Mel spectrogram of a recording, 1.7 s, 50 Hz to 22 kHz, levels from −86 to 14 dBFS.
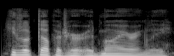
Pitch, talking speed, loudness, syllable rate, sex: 115 Hz, 205 wpm, -16 LUFS, 6.1 syllables/s, male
